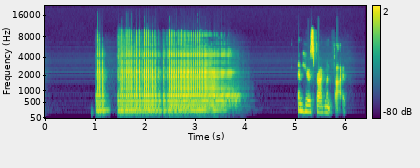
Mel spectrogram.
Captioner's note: door continues creaking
